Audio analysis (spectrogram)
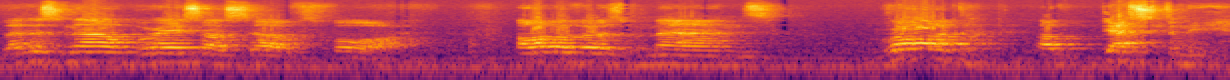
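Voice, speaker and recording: A man's voice: on the high side, takes it slowly. An actor playing a pretentious, self-important playwright who presents his play with theatrical pomp at a staged reading. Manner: pompous, theatrical. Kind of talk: staged reading, mock-grand introduction to audience. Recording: very echoey hall, distant, noisy.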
